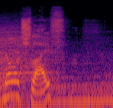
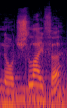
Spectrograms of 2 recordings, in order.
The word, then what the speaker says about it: Nordschleife: and on a circuit like the Nordschleife, or as some people would prefer it to be, the Nordschleife. I used to call it the Nordschleife until a German driver told me that wasn't the right way to say it. So have it whichever way you will.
